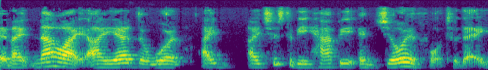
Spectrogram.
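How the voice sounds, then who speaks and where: A woman speaks with a Greek accent. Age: 60s. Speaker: retreat producer. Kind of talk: interview. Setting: video call. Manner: halting.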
